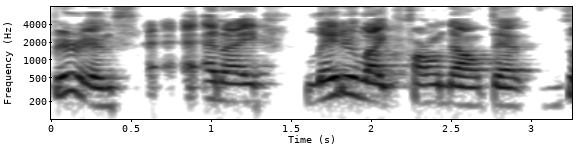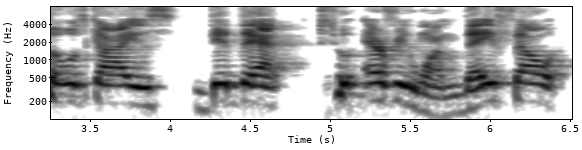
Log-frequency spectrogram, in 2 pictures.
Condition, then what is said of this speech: Stuttering. They say, you are incredibly fluent when you like walk into a crashing situation.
